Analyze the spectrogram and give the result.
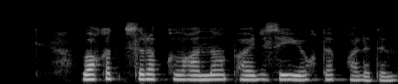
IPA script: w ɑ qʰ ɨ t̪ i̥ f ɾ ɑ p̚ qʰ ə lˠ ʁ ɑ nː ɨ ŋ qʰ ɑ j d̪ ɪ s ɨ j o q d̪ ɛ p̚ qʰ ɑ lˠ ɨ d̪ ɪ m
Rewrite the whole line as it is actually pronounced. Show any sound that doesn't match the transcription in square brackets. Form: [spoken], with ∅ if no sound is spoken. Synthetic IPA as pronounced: w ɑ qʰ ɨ t̪ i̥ [s] ɾ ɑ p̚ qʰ ə lˠ ʁ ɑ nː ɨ ŋ [pʰ] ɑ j d̪ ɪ s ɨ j o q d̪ ɛ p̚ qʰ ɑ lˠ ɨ d̪ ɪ m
